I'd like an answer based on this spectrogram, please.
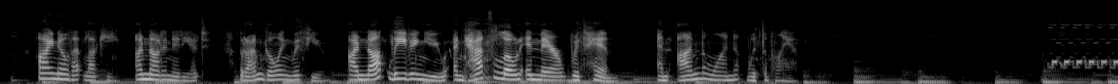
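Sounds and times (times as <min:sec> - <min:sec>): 
speech: 0:00.4 - 0:08.1
phone ringing: 0:10.5 - 0:11.1.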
